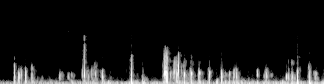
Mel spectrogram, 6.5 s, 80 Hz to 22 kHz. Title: stomach growling 2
